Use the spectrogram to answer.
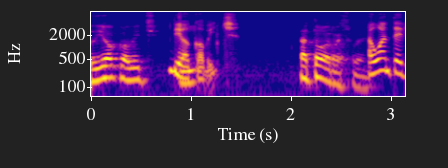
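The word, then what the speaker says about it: Djokovic: tipo de apellidos eh la J se pronuncia como una i. I ahí está. Perfecto. Y ahí solucionamos mucha cosa. Yo antes le decía Jokovic y ahora le digo Diokovic.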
